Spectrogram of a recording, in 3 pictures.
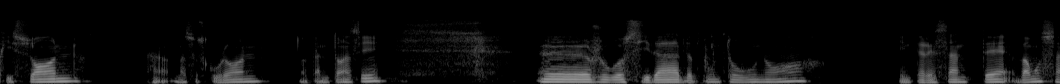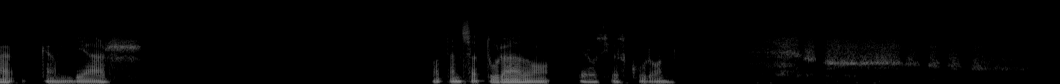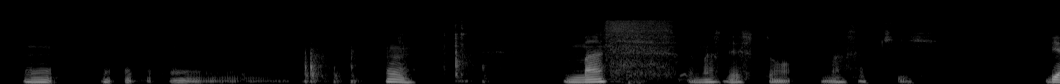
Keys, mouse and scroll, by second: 6.6 click, 7.5 click, 11.8-13.0 drag, 25.2 click, 26.4 click, 28.0-29.0 drag.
